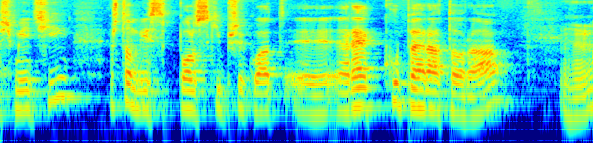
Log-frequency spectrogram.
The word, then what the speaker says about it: Rekuperator: Zresztą jest polski przykład rekuperatora. Mhm. Akcent co to jest? No właśnie, akcent na kupę, niestety, to świadomie położyłem, więc zachęcamy Was do sprawdzenia, czym jest rekuperator.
